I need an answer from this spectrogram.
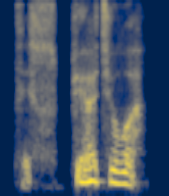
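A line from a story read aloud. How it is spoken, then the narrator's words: Forced through clenched teeth. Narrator (Russian): Сквозь стиснутые зубы он выдавил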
